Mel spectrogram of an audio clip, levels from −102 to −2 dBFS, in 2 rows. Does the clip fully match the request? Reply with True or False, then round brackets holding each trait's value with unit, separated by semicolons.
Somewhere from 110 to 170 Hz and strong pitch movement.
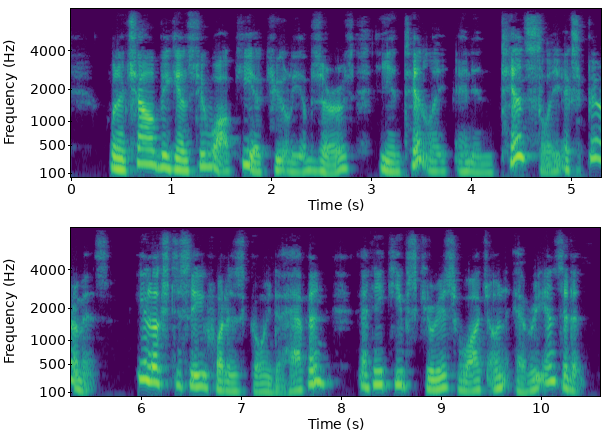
True (140 Hz; 8.5 semitones)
